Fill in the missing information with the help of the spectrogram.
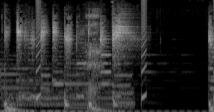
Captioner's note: sigh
